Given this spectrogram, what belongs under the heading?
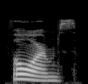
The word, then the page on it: forms: British English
